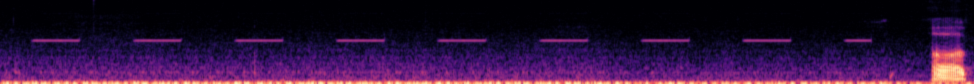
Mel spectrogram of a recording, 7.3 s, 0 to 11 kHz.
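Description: Reversing beeps from a small truck in the video game Farming Simulator 15: a steady, evenly spaced series of about ten short beeps over a constant low engine drone, ending with a brief louder burst.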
